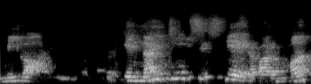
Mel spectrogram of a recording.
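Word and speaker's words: My Lai: in 1968 in 1968 about no no it's Mei it's Mei it look like M but it's pronounced Mei in 1968 about a month after T about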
